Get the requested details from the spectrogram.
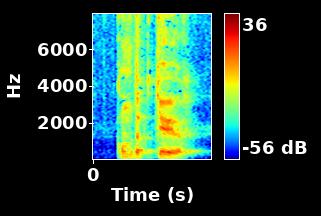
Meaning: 1. conductor (ticket collector) 2. ellipsis of conducteur van bruggen en wegen 3. ellipsis of conducteur van brievenmalen 4. cue sheet; partition containing one band player's particular part
- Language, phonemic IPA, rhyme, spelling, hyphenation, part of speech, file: Dutch, /ˌkɔndʏkˈtøːr/, -øːr, conducteur, con‧duc‧teur, noun, Nl-conducteur.ogg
